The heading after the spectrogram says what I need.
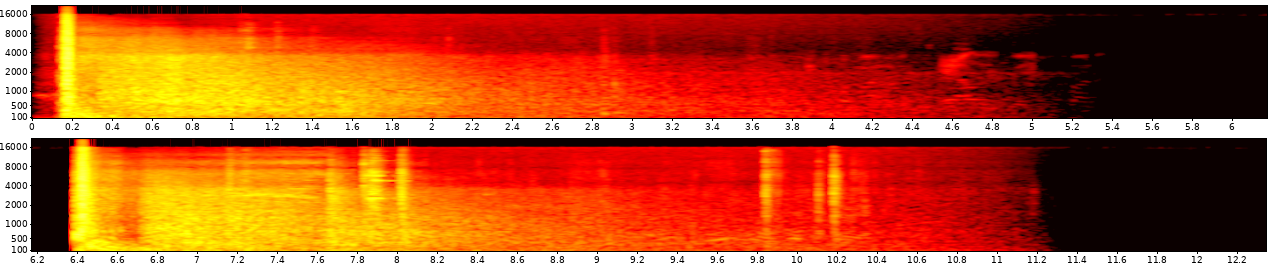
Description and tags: Cannon Shot
Cannon getting shot.
armies, army, artillery, bomb, break, bullet, cannon, destroy, destruction, explosion, explosive, military, missile, shooter, shot, target, warfare, weapon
